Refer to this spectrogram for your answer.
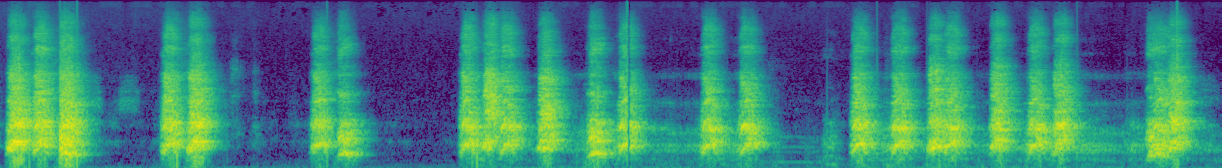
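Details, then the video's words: Farm dog barking in sharp, loud single and double barks, grouped in bursts with short silent gaps between them, over about twelve seconds. No other sounds are heard. "Farm dog barking"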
